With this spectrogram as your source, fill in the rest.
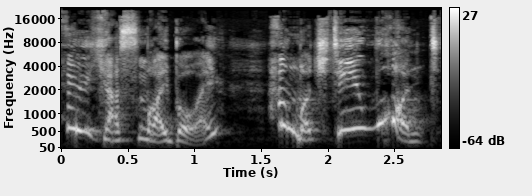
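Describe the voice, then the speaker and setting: A woman puts on a squeaky character voice at an extremely high pitch, cheerful in tone. She speaks fairly slowly with very wide swings in pitch. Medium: read story. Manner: cheerful, laughing.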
